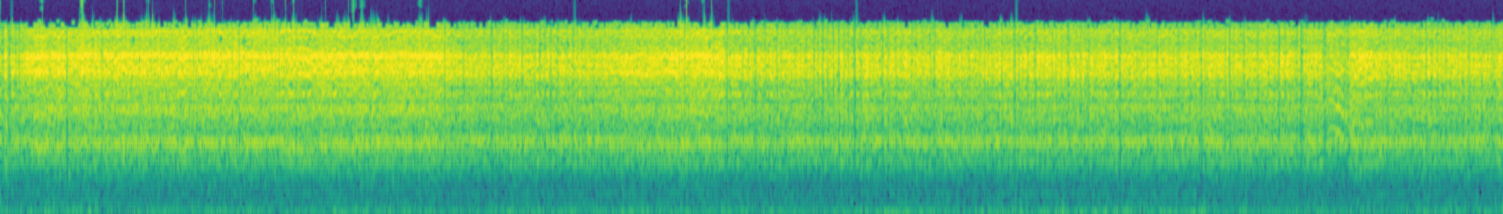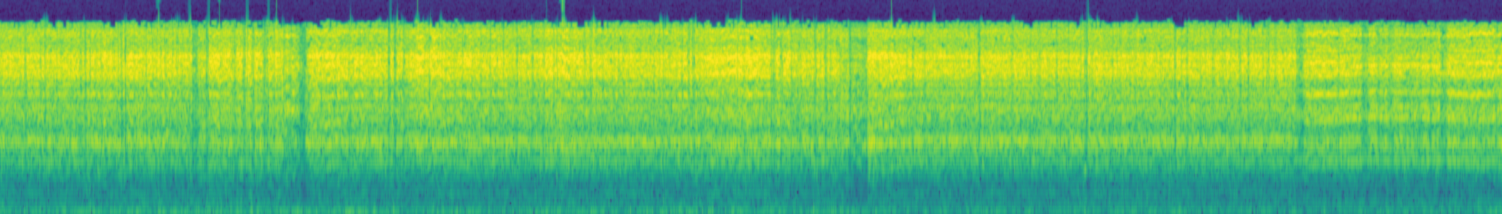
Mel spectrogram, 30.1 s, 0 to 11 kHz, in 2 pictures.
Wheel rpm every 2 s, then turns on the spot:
220, 220, 230, 230, 220, 220, 210, 210, 220, 210, 220, 210, 210, 220, 220.
none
